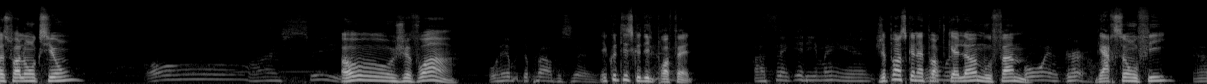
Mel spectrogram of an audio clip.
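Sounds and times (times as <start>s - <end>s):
faint voice holding a vowel: 1.4s - 4.1s.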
